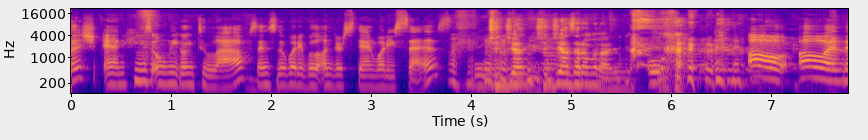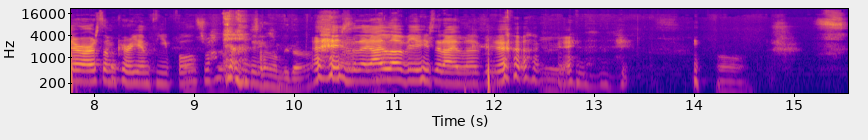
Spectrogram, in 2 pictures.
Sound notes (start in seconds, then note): 4.0 laughter; 4.9 speaking korean; 9.5 speaking korean; 15.3 speaking korean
